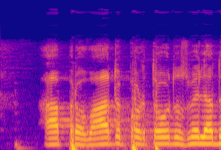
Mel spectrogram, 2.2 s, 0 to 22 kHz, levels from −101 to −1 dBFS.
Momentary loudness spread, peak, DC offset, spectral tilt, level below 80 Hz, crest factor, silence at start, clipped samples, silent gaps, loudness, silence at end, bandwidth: 5 LU; -2 dBFS; under 0.1%; -8 dB/octave; -30 dBFS; 14 dB; 0.15 s; under 0.1%; none; -18 LUFS; 0 s; 7.2 kHz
